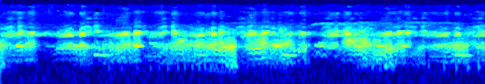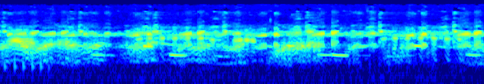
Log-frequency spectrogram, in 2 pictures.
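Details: Continuous frog chorus of rough croaks and scattered brief tonal chirps from numerous callers, dense and unbroken throughout.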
